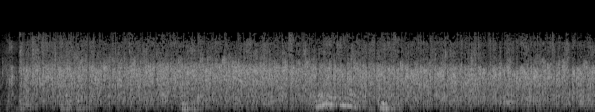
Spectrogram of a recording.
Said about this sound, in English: I should really express my appreciation and a loud applause to you, but it looks so good, should I applaud you?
